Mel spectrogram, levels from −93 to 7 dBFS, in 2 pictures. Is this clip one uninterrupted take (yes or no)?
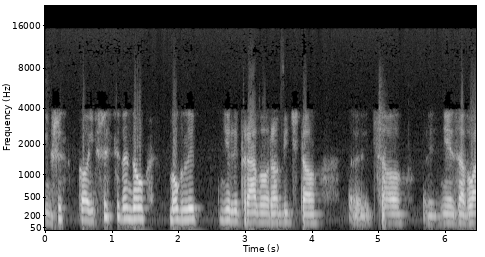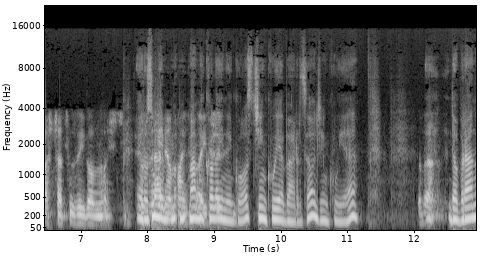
yes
